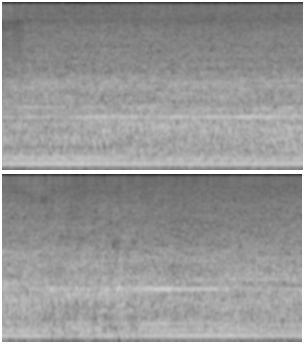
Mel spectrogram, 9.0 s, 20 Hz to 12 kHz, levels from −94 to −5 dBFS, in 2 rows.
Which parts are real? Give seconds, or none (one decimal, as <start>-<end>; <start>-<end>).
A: 0.0-5.2; 6.6-9.0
